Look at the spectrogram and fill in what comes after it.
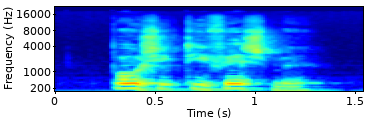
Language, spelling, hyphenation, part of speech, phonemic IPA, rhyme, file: Dutch, positivisme, po‧si‧ti‧vis‧me, noun, /ˌpoː.zi.tiˈvɪs.mə/, -ɪsmə, Nl-positivisme.ogg
- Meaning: 1. positivism 2. positivity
